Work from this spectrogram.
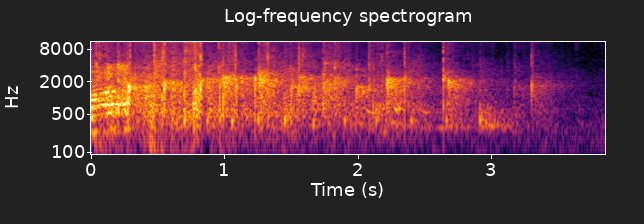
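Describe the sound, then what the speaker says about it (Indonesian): Lively applause from an audience for group 2 at a PGRI Madiun University teacher-training performance session, loud and full at first, then gradually fading as individual claps trail off. "Beri tepuk tangan yang meriah untuk kelompok 2."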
